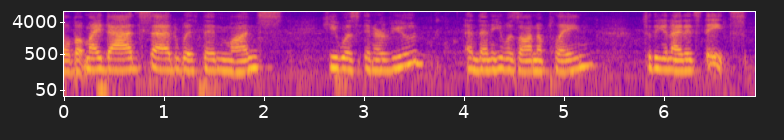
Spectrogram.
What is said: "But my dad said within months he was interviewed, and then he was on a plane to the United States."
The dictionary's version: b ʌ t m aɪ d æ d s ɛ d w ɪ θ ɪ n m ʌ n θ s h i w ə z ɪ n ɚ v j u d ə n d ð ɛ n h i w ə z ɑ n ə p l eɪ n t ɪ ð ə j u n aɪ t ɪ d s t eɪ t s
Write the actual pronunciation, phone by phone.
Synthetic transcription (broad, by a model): b ʌ t m aɪ d æ d s ɛ d w ɪ θ ɪ n m ʌ n θ s h i w ə z ɪ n ɚ v j u d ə n ð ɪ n i w ə z n ə p l eɪ n t ɪ ð ə j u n aɪ t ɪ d s t eɪ t s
